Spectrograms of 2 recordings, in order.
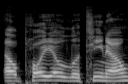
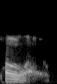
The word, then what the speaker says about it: El Pollo Latino: I sometimes miss on that myself, but that's the ya sound. Not it's pollo, not polo.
